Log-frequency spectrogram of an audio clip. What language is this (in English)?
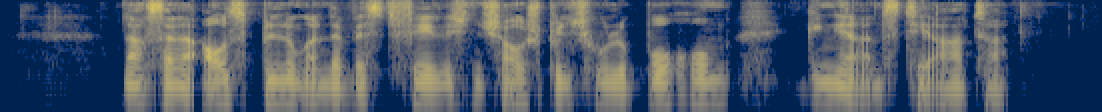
German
